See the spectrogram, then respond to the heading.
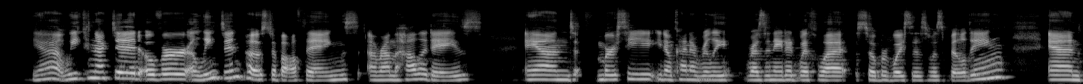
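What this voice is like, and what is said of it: Midwestern American accent, almost Canadian. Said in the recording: “I'm like almost Canadian with my Midwestern accent.”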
